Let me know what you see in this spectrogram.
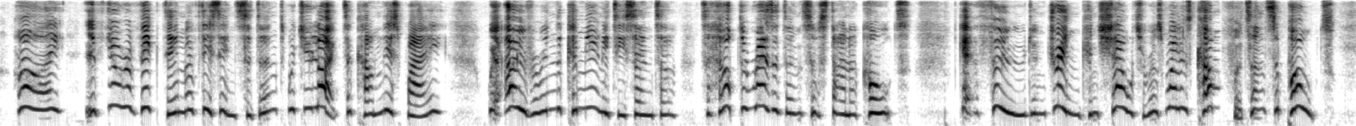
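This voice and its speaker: A man speaks at a moderate pace in a put-on character voice that is squeaky and extremely high-pitched, with a warm tone. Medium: read story. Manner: warm, polite.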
